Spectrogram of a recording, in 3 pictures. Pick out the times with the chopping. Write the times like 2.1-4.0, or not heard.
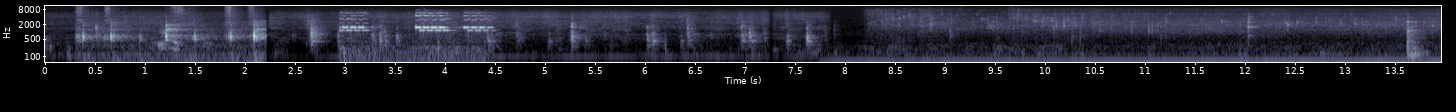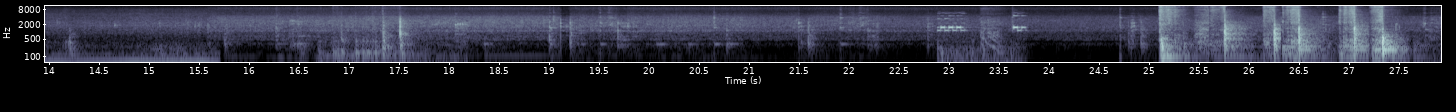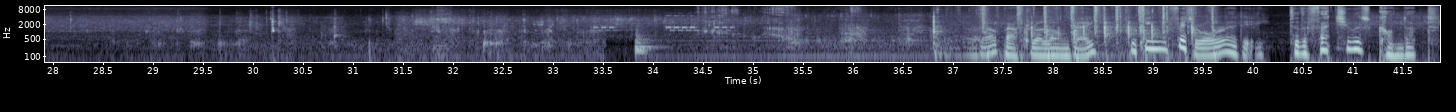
0.3-2.2, 16.9-17.6, 25.1-27.6, 36.8-39.7.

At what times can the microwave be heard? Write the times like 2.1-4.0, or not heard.
not heard.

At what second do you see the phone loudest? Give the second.
4 s.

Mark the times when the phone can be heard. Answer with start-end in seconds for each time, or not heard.
3.0-4.5, 22.9-23.8, 33.4-34.9.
